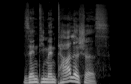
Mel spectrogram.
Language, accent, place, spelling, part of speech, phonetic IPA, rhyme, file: German, Germany, Berlin, sentimentalisches, adjective, [zɛntimɛnˈtaːlɪʃəs], -aːlɪʃəs, De-sentimentalisches.ogg
- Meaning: strong/mixed nominative/accusative neuter singular of sentimentalisch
